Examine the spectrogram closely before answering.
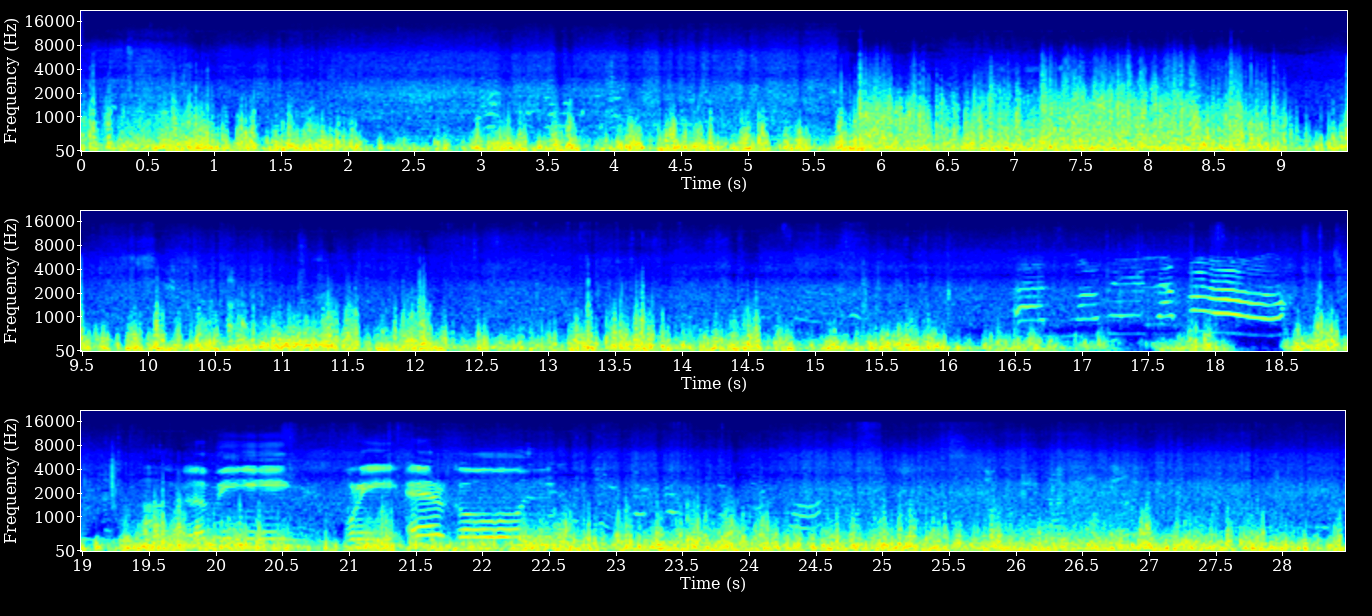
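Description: Strong wind blows and rumbles steadily outdoors.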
